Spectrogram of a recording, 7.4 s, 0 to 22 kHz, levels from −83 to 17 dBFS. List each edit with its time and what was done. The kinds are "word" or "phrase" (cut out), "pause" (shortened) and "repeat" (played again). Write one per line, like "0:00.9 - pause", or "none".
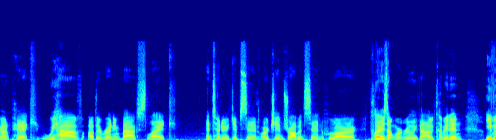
none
